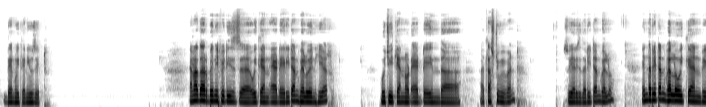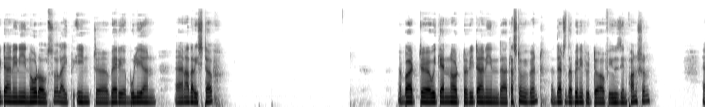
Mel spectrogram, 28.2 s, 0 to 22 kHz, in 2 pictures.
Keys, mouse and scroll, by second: 1.4 right click, 2.6 right click, 3.7 right click, 9.0-10.9 typing, 11.2 Return, 13.2 right click, 17.6 right click, 22.4 right click, 23.8 right click, 24.7 right click.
